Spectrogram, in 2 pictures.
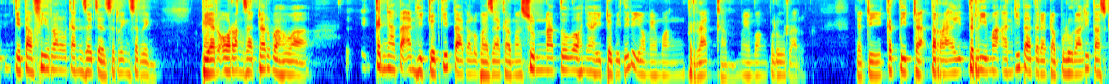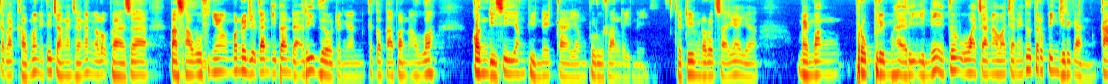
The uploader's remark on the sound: PutCast Live on Stage International Conference on Religious Moderation (ICROM) ke-2 yang diadakan di Yogyakarta.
